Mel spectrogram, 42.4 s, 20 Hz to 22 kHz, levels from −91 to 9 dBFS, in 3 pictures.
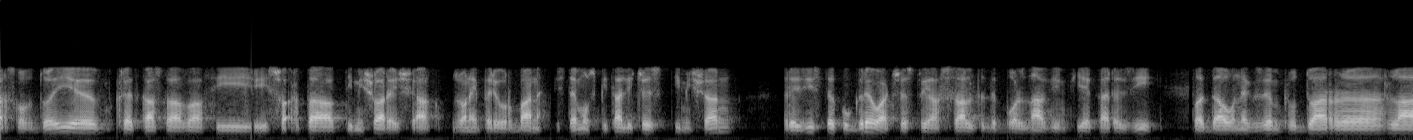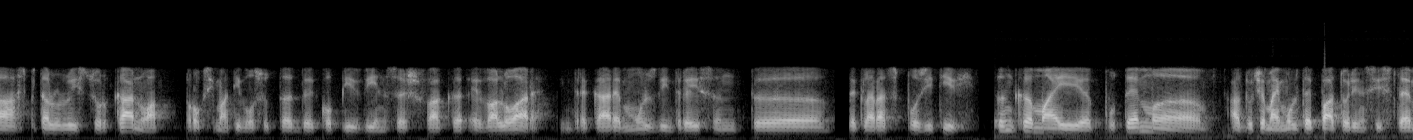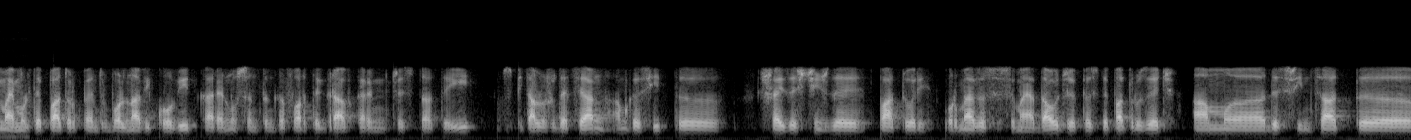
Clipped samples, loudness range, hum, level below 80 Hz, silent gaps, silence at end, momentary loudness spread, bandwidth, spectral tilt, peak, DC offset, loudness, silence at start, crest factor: under 0.1%; 5 LU; none; -80 dBFS; none; 0 s; 12 LU; 3.8 kHz; -6 dB/octave; 0 dBFS; under 0.1%; -23 LUFS; 0 s; 22 dB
